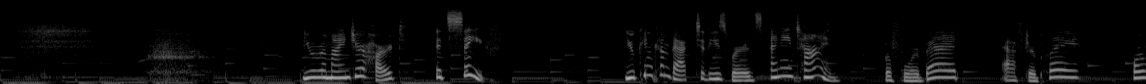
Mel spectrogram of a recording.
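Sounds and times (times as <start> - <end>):
slow calming breath during a soothing exercise for children: 0.0 - 2.6
speech: 3.0 - 5.1, 6.3 - 11.4.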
